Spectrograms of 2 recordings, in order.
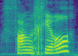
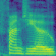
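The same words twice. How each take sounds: First: It is said with an Argentine Spanish pronunciation. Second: It is said in the common, Italian-style way. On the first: "it's more like Fangio, something like that in Argentine Spanish" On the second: "most people say Fangio"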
